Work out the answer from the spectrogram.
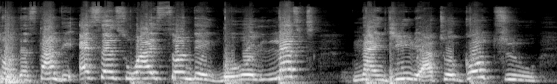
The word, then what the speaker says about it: Igboho: That's what happened to me when I saw the Sunday Igboho, I think that's the correct Igboho, that's the correct pronunciation, presenting a petition to the UK government for the creation of Yoruba land.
